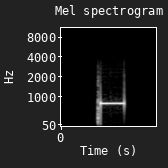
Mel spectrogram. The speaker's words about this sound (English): Thank you for calling Beautiful Anonymous. A beeping noise will indicate when you are on the show with the host.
